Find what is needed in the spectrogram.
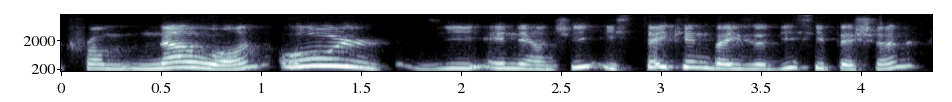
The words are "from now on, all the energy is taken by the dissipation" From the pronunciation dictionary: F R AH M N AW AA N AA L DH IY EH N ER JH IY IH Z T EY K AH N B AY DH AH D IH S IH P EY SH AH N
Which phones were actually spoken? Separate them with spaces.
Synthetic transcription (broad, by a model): F R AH M N AW AA N AA L DH IY EH N ER JH IY IH Z T EY K AH N B AY DH AH D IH S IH P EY SH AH N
